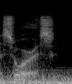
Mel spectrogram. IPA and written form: ʃaʊˈsɔːrəs (Xiaosaurus)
